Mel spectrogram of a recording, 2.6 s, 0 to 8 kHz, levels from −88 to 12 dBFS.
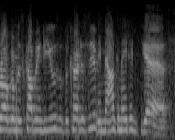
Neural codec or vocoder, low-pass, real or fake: none; 7.2 kHz; real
